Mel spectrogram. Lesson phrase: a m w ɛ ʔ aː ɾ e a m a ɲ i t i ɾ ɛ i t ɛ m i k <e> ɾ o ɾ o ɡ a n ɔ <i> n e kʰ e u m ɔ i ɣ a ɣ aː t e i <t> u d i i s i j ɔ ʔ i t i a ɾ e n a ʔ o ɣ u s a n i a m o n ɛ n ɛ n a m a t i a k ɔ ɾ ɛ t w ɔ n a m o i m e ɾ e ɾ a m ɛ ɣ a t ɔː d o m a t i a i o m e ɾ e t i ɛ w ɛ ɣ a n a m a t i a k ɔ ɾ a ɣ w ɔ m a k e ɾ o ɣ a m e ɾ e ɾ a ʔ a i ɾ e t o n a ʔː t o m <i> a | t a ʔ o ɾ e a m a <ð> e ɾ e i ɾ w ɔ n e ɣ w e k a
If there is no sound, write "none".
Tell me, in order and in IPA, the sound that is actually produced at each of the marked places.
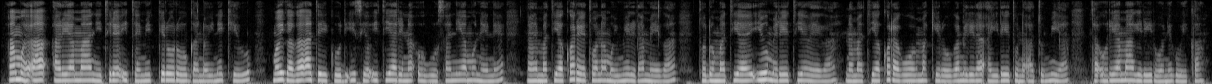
e, i, k, i, ɣ

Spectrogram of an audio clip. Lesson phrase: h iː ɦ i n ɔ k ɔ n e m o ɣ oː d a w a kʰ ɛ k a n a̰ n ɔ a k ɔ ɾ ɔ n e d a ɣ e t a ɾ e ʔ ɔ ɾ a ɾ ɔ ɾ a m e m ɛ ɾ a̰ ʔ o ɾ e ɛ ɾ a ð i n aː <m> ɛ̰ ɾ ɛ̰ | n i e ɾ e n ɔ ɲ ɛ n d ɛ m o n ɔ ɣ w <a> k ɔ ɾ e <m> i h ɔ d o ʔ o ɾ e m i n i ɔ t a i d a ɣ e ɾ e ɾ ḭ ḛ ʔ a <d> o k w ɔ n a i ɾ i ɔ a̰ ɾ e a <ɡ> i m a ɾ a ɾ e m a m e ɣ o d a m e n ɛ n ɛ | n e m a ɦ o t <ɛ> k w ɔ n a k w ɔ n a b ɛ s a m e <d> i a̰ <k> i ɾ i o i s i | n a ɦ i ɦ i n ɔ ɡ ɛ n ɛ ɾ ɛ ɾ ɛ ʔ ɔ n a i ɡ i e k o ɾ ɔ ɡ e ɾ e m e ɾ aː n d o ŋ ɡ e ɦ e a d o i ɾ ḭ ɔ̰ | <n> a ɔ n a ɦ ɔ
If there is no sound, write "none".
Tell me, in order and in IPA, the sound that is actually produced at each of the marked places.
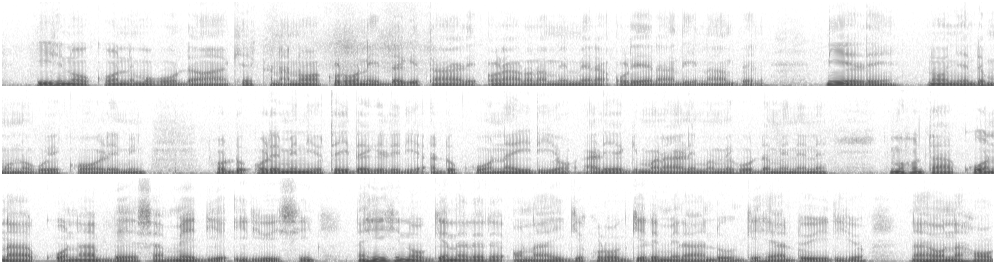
b, e, m, d, ɡ, a, d, ʔ, n

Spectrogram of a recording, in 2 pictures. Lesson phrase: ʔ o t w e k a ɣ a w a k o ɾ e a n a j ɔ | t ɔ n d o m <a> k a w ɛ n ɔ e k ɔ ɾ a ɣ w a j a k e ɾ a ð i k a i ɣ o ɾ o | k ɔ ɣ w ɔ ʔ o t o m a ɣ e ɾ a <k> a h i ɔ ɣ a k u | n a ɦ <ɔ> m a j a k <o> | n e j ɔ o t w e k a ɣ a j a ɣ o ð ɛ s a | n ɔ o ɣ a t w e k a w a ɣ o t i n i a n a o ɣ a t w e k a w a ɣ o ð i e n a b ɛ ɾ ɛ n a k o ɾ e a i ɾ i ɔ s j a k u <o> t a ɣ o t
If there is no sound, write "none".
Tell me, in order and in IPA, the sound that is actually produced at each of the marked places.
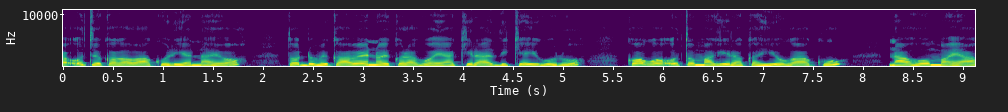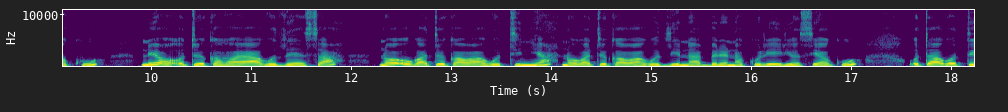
e, k, o, u, o

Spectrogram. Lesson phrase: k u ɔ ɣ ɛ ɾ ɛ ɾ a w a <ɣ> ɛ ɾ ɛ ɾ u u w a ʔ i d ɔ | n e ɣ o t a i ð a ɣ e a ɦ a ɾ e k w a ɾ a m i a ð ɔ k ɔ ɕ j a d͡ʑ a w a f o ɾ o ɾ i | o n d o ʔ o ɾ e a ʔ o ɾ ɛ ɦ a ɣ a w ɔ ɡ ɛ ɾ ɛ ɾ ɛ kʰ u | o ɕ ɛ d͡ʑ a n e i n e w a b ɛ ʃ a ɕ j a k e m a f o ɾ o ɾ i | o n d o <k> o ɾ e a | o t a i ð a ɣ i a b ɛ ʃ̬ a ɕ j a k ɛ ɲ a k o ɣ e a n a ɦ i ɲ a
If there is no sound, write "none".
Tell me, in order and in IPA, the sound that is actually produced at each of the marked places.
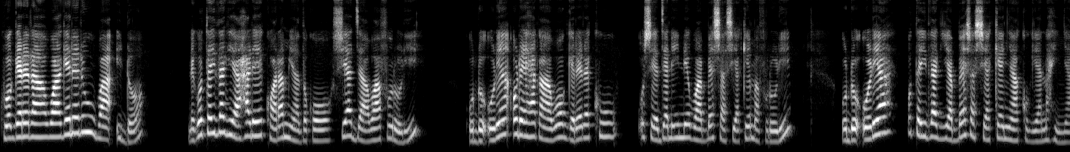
ɣ, ʔ

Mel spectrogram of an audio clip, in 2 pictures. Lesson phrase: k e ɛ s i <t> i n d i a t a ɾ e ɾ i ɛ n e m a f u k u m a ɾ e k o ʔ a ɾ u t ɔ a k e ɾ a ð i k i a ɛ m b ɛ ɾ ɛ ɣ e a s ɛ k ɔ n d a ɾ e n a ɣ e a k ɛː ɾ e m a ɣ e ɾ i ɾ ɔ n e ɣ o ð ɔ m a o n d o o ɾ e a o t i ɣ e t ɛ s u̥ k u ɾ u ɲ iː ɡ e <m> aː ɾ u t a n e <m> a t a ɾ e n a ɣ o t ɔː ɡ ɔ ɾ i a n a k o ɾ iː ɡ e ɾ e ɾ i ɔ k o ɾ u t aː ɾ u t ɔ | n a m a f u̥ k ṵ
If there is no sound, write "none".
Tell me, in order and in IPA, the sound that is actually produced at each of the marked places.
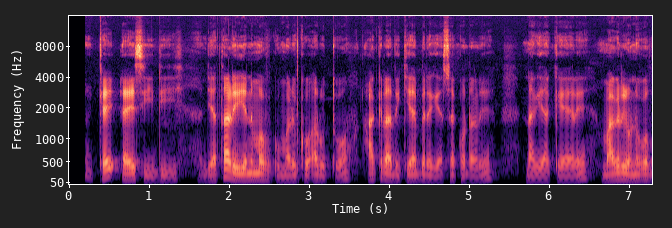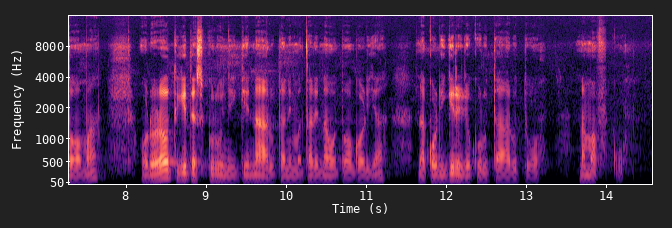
d, n, m

